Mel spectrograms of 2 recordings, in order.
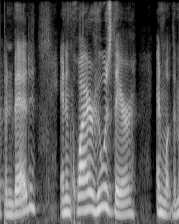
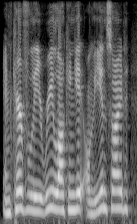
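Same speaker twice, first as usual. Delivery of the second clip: ordinary delivery, nothing marked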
